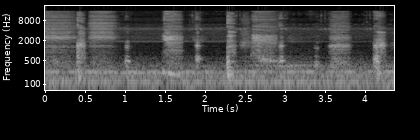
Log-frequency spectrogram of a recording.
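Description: Drama sound effects of two people climbing down a rope into a pit: several short scuffs with breaths and grunts of effort, over a steady low ambient drone.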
